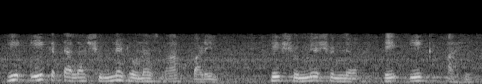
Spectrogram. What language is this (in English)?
Marathi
